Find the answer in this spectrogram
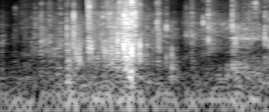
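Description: Small plastic zip-lock bags from a diamond painting kit crinkling faintly as they are handled, loudest about a second in.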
